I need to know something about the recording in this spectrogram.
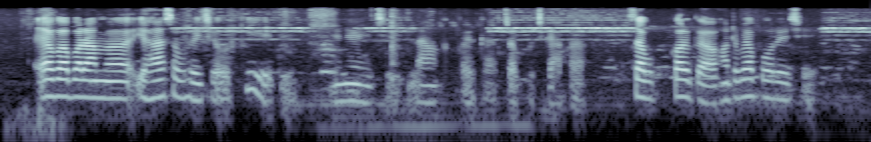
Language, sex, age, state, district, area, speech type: Maithili, female, 45-60, Bihar, Araria, rural, spontaneous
